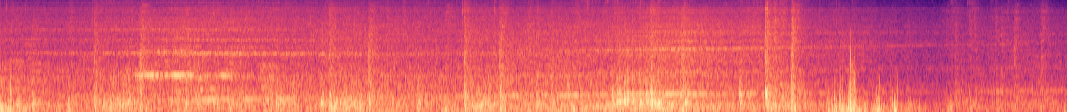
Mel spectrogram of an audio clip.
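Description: Train running along the track, its wheels clacking over rail joints, with a thin whine slowly rising in pitch; it grows quieter about three-quarters of the way through.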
